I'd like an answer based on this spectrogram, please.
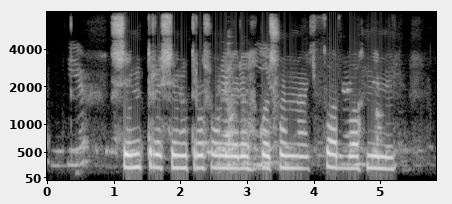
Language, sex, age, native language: Icelandic, male, 11, Icelandic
